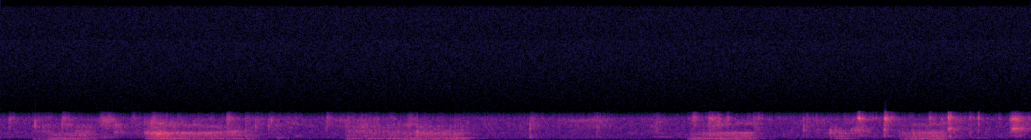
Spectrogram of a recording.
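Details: A Poodle and a Dobermann playing tug of war indoors; throaty growls come in bursts of a second or two separated by short pauses, with some scuffling between bouts.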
